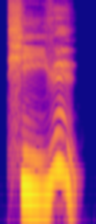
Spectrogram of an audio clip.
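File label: "ti3 yu4", Chinese; HSK; HSK3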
